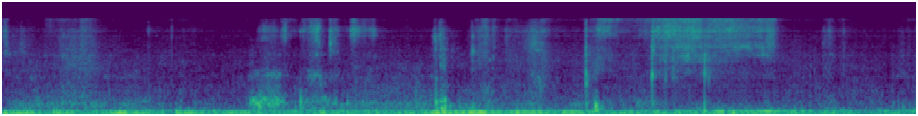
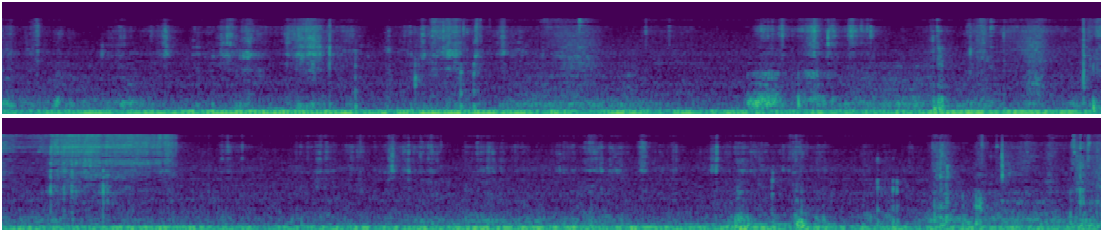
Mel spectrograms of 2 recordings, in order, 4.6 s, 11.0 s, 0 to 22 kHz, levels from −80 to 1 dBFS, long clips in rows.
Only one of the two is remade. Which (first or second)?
first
